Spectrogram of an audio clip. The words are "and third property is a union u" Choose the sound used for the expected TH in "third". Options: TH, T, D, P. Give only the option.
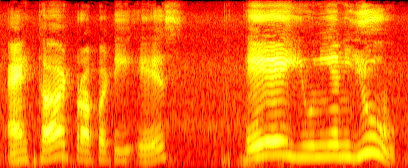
T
